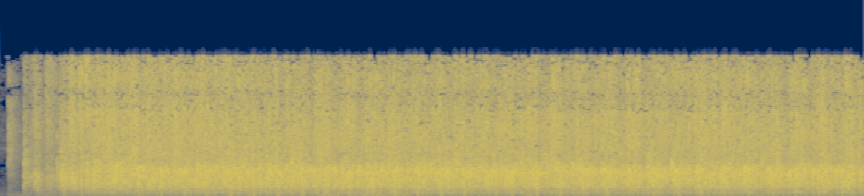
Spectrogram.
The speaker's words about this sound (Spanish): Recibe los aplausos esta joven talaverana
